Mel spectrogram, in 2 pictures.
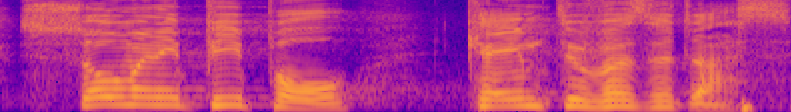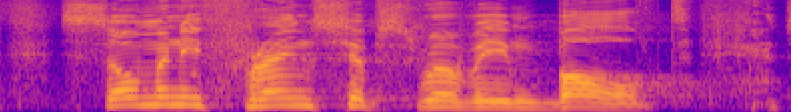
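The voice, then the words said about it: African accent. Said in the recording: “you will have to get used to my accent and all the Africans”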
